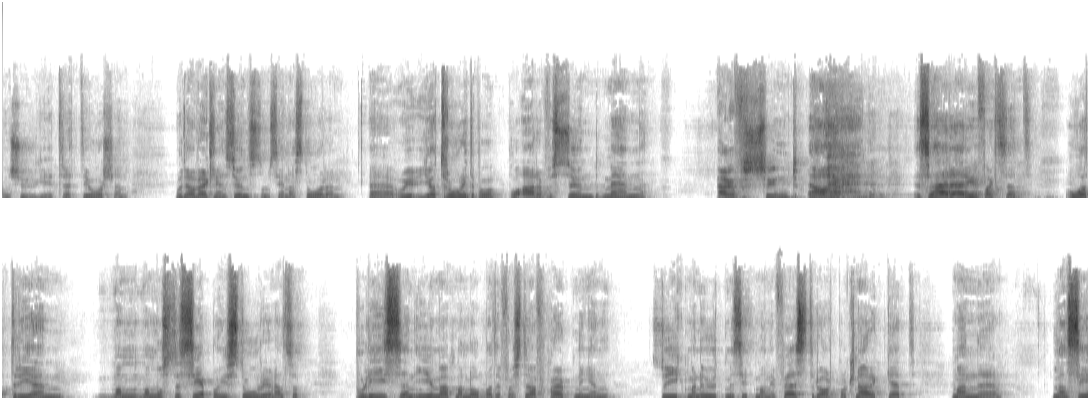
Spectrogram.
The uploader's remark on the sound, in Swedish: Panelsamtalet spelades in på Grand i Malmö den 30 november 2022.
